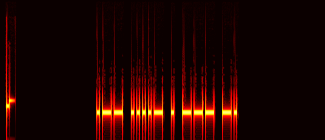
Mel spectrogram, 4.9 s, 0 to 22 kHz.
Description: Morse code, heard as a keyed tone, about 28 wpm, 700 Hz. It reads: W4EON
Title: NA SOTA Activator Callsigns 28wpm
